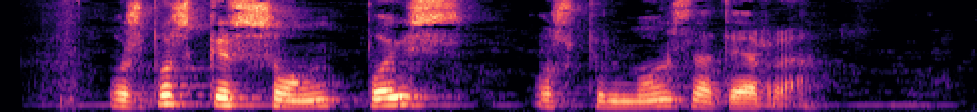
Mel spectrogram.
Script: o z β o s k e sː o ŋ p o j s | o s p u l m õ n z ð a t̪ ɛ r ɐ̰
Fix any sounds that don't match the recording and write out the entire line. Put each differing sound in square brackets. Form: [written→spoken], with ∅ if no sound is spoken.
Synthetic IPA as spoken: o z β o s k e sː o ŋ p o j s | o s p u l m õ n z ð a t̪ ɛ r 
